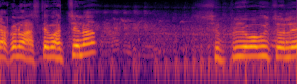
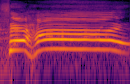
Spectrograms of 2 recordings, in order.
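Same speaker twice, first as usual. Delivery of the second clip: calling out; 8 semitones higher than usual. Real, not acted. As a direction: shout it to the group. Calling to arriving friends.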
